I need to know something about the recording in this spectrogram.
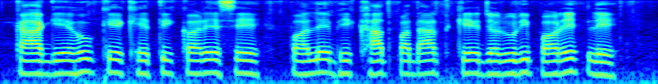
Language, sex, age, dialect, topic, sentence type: Magahi, male, 18-24, Western, agriculture, question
